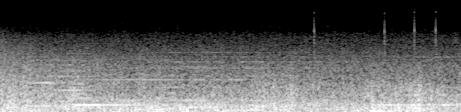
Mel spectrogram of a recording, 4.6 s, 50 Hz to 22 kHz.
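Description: Thunderstorm at sea in the strategy game Total War: Warhammer 2, a steady low rumbling roar of wind and rain, faint and continuous with no voices.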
